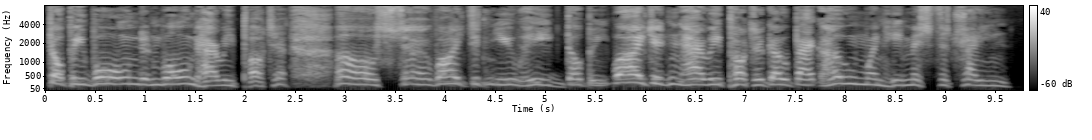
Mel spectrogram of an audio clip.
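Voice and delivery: high, pleading creature voice; plaintive, reproachful little elf; distressed house-elf. A narrator's reading.

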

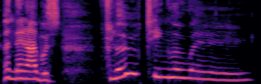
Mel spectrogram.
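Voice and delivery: put-on high, whiny ghost girl voice. A narrator's reading. Myrtle recalling death.

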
